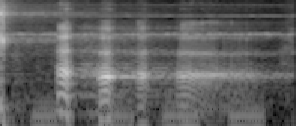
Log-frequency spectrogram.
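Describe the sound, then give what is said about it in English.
A few sharp finger snaps crack out in quick, slightly uneven succession, moderately loud, with a faint hum underneath and no talking. “Snap my fingers, you'll all be eating a juicy pear.”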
